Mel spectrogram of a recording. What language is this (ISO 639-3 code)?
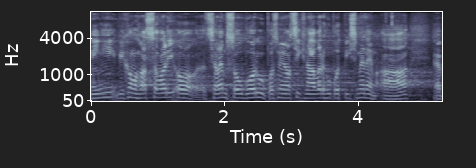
ces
